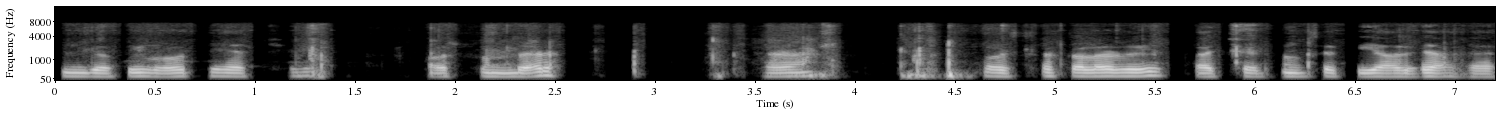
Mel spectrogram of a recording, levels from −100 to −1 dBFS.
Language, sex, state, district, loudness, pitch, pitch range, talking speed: Hindi, male, Jharkhand, Jamtara, -26 LUFS, 130 Hz, 125-140 Hz, 140 wpm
